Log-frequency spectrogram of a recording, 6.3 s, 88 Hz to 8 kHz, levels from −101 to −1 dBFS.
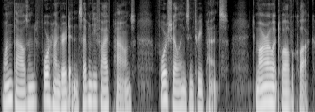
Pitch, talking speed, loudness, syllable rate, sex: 110 Hz, 150 wpm, -20 LUFS, 5.2 syllables/s, male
